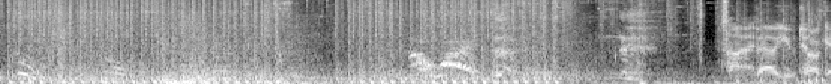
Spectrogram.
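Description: Rapid bursts of video game gunfire crackle repeatedly at a fast rate under a busy in-game mix, fairly loud and close, with some brief gaps between volleys.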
